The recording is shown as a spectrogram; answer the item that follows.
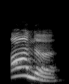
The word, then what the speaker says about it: honor: to see you should not sound the H when the H is silent in words like honor the H in that word when you spell it should not be said when you're pronouncing it air honest in these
